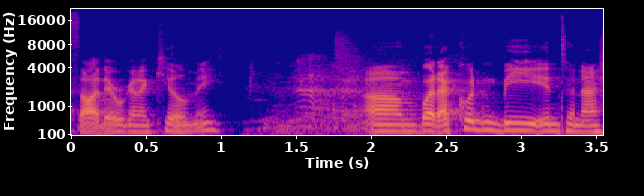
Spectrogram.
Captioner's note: laughter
